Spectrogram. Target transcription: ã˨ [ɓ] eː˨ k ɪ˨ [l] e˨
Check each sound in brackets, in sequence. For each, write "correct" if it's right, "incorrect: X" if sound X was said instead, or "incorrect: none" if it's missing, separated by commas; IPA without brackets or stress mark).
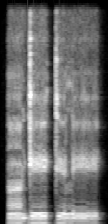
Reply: incorrect: ɡ, correct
